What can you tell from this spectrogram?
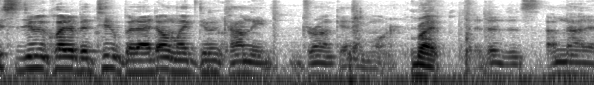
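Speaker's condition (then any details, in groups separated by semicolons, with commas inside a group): Cerebral palsy; present since birth; lifelong atypical speech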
